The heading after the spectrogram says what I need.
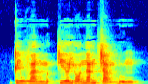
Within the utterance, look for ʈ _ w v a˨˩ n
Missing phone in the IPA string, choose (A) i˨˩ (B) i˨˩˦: A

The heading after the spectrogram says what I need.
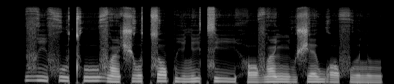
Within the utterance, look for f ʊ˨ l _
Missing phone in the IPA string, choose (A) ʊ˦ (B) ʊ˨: B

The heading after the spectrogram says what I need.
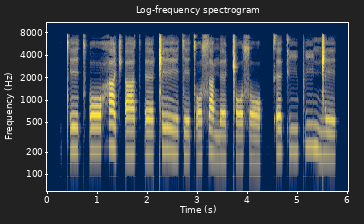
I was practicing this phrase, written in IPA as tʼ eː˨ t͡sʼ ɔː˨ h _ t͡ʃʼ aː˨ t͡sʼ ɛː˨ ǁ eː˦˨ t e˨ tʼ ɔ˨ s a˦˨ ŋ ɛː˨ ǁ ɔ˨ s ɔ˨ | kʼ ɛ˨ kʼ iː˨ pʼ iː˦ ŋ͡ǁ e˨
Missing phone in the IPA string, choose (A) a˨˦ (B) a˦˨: B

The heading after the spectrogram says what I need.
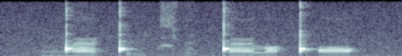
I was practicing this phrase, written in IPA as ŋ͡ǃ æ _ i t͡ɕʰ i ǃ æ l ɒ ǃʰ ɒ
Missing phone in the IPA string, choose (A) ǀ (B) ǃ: B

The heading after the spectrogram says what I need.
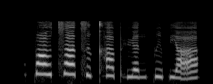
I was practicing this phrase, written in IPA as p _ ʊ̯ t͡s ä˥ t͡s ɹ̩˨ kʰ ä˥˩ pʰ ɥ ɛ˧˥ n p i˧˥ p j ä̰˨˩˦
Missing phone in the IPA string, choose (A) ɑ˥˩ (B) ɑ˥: B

